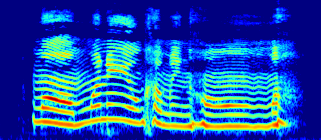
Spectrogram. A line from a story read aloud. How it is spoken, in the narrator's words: whined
